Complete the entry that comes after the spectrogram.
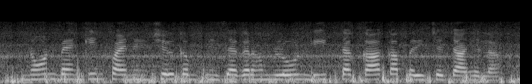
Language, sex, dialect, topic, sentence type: Bhojpuri, female, Northern, banking, question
